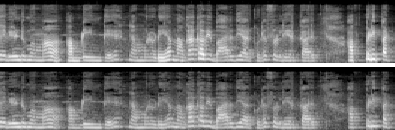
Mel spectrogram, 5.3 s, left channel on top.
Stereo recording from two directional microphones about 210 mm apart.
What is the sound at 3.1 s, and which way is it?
A woman's voice, 60° left (ahead or behind).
